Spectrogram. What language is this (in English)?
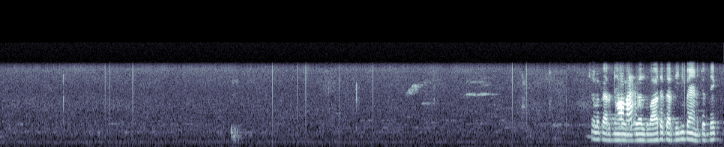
Punjabi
